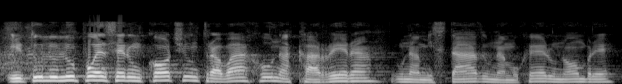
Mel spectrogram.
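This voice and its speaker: A man with a Mexican accent preaching a sermon, reading scripture aloud and telling stories in an animated way. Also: mid-range voice, a little slow, long reverb tail, lo-fi sound.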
